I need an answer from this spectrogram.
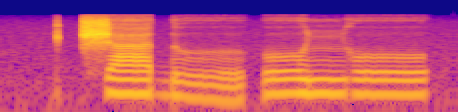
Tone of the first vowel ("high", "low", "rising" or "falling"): high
